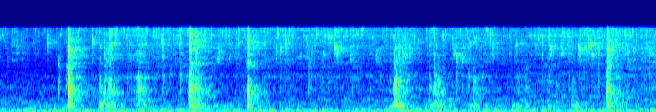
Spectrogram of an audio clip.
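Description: Finely chopped green chillies sizzle in a pan over low heat, a quiet steady fry broken by several sharp stirring knocks and scrapes at irregular intervals, with no talking.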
